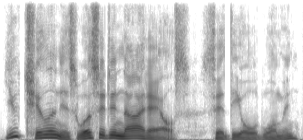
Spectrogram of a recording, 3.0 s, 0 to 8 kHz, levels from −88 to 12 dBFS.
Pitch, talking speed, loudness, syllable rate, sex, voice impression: 115 Hz, 220 wpm, -16 LUFS, 5.0 syllables/s, male, very masculine, very adult-like, very middle-aged, very thick, very tensed, powerful, slightly dark, slightly soft, slightly muffled, very fluent, slightly raspy, cool, very intellectual, very sincere, very calm, very mature, friendly, very reassuring, unique, wild, slightly strict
